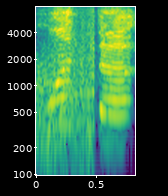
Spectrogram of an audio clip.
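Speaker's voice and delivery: high startled yell. Acted. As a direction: yell it in sudden surprise. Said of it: "he yelled".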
